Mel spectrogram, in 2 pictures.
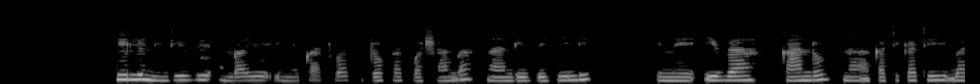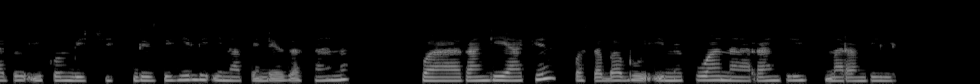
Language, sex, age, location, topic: Swahili, female, 25-35, Nakuru, agriculture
